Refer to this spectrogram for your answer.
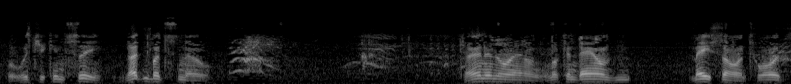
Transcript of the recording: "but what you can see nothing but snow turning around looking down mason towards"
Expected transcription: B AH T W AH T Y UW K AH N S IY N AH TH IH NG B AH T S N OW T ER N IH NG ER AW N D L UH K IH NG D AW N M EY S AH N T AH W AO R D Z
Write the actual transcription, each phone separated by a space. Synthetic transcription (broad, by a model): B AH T W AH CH Y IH K AH N S IY N AH TH IH NG B AH T S N OW T ER N IH NG ER AW N D L UH K IH NG D AW N M EY S AH N T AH W AO R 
